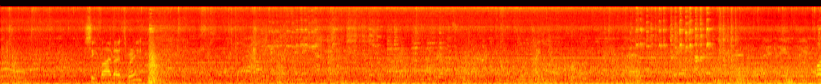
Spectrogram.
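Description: A diesel locomotive engine rumbles deeply and steadily close by.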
